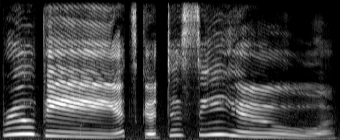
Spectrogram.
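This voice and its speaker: A woman performs a young fairy in an audio comedy, sardonic and exasperated. Her high voice moves around dramatically, with clear background noise behind it. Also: sing-song, drawn-out words, exaggerated voice. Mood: wry.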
